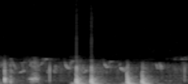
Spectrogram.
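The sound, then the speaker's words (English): Someone raps on a door several times, sharp knocks coming in quick pairs with brief pauses between them, over a low steady hum and no talking. “get the door.”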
